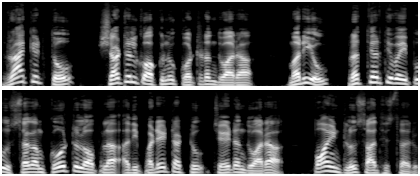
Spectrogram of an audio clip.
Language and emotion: Telugu, neutral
